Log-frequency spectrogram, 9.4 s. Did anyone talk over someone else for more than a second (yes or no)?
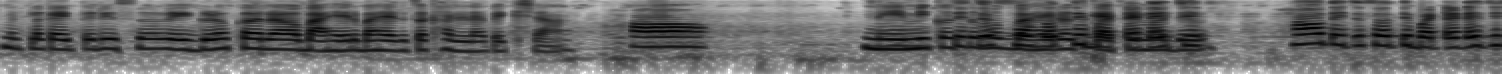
yes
